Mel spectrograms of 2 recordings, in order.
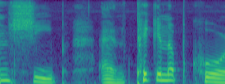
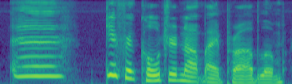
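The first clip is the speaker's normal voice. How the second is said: mocking shrug; 4 semitones higher than usual. Mocking opponent's dismissal.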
